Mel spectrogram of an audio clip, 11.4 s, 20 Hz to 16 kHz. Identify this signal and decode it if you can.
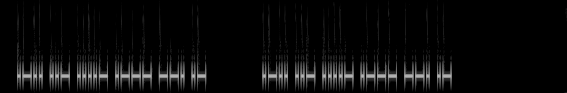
Morse code, heard as a keyed tone, about 22 wpm, 700 Hz. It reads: LU4JGA LU4JGA
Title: DXCC-100 Call Signs - 6 Characters - Repeated 3x - 22wpm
